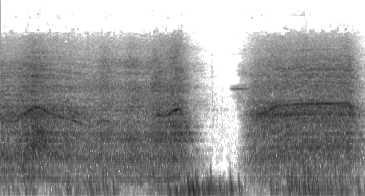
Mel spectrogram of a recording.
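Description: A leaf blower used to clear out an off-road race camp in Baja roars steadily and close by, cutting off briefly in the middle before starting up again.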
